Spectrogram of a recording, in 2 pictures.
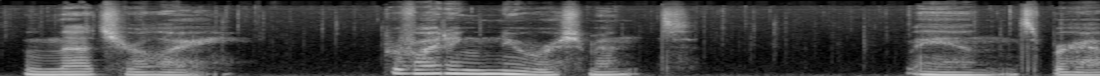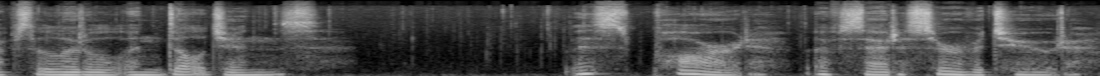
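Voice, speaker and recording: A woman voicing a haughty, seductive, possessive vampire mistress in an ASMR roleplay, speaking softly in formal, condescending phrases, often close to a whisper. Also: low-pitched, heavily acted. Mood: teasing, possessive. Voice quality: breathy, soft, often whispered. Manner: slow, deliberate, condescending, formal old-fashioned diction. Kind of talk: ASMR roleplay, scripted acting.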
